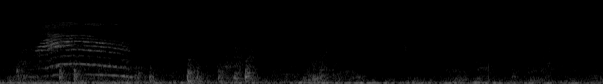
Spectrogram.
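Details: Factory cat Hae, left on its own after the dogs it lived alongside were driven off in a truck, gives one drawn-out, bending meow, followed by soft thumps and low rustling noises.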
